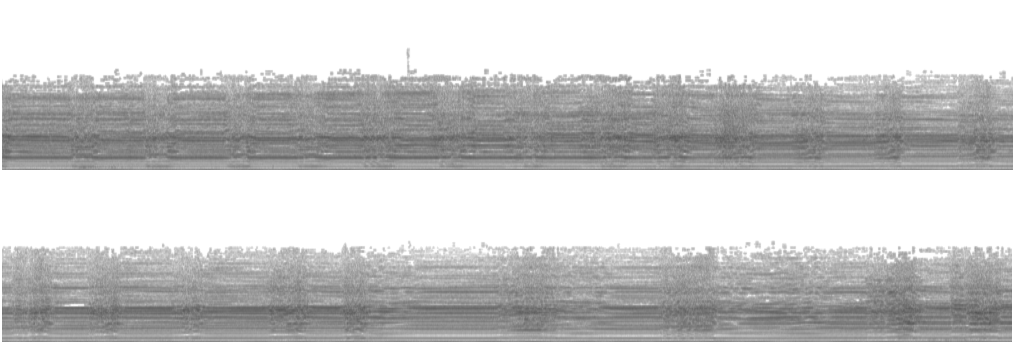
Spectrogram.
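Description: Electric hair trimmer buzzing steadily as its blade is worked along the hairline, with faint scratchy changes as it cuts the hair.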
